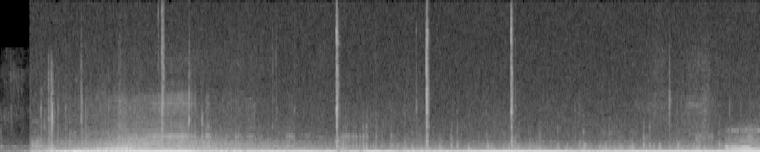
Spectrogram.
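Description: Car engine started from inside the cabin: it catches, revs briefly and settles into a steady low idle, with a few sharp ticks over it.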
